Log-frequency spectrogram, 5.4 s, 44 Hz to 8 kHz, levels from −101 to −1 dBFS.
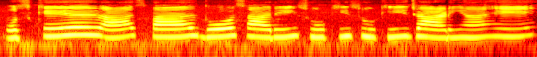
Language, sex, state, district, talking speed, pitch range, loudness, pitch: Hindi, female, Madhya Pradesh, Bhopal, 80 wpm, 275-300 Hz, -15 LUFS, 285 Hz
